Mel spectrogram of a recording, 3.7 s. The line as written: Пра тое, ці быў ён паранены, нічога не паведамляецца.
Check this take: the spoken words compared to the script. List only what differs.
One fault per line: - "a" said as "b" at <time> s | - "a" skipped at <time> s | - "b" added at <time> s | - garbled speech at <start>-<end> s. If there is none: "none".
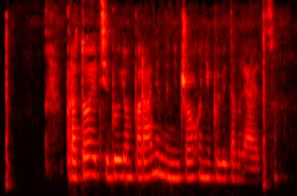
none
